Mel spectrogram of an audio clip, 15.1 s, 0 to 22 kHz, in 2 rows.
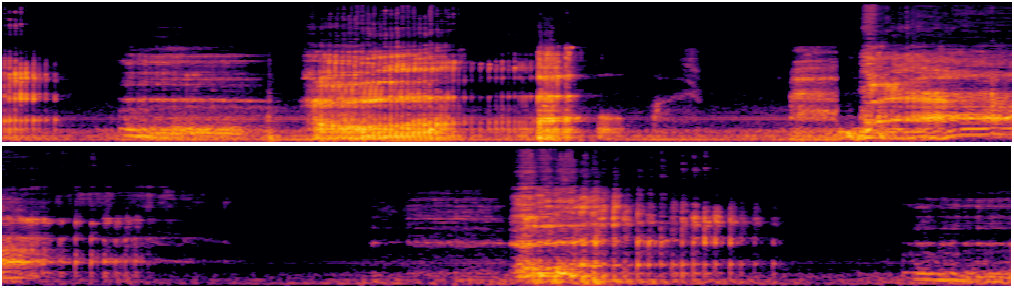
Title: Day 34 Burping Daily😃 #burping #funny #trending #fypage #viralvideos #viralreels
